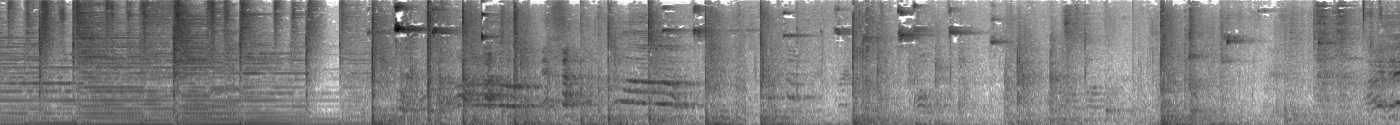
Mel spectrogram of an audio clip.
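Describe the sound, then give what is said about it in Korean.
A short musical phrase gives way to a basketball bouncing repeatedly on a hard court, the thuds loud and irregular, with high sneaker squeaks and faint voices around them. “어, 오늘 시작하기 전에 이제 공소리가 들려요.”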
